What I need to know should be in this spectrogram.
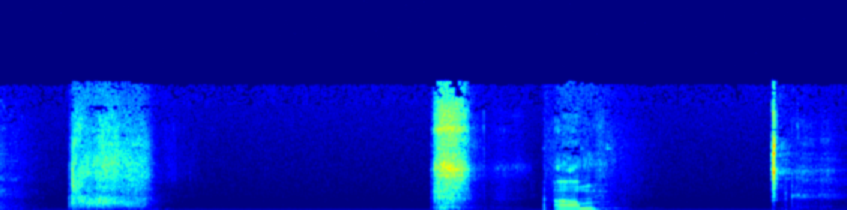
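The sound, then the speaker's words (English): Someone blows their nose in several loud, forceful bursts: a long honking blast, then shorter snorts and a brief sniff, with quiet pauses between. “By the way, let me blow my nose here before I know you're not supposed to do that in front of people.”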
